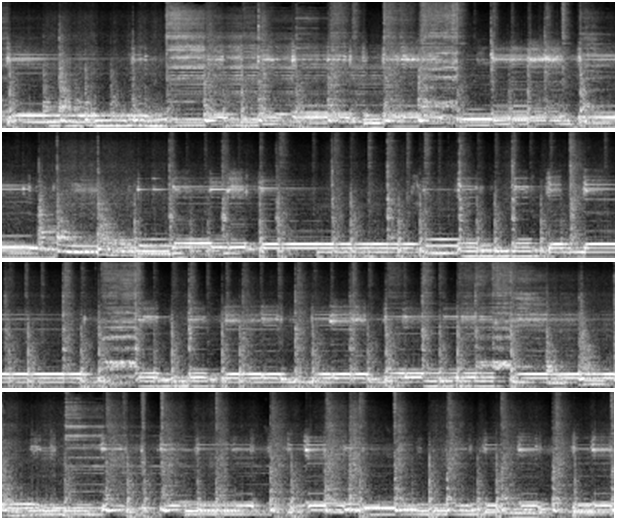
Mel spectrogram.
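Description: Live rock band jamming: drum kit keeping a steady beat under electric bass and electric guitar played through amplifiers.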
